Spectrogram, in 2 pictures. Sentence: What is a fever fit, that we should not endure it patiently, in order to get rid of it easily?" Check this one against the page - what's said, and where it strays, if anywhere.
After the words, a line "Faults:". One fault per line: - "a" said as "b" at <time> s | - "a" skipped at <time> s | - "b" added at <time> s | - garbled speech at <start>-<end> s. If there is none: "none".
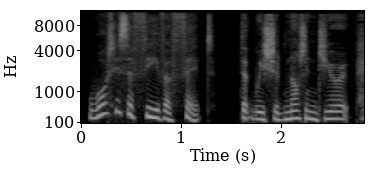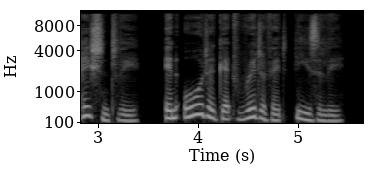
What is a fever fit, that we should not endure it patiently, in order get rid of it easily?"
Faults:
- "to" skipped at 4.2 s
